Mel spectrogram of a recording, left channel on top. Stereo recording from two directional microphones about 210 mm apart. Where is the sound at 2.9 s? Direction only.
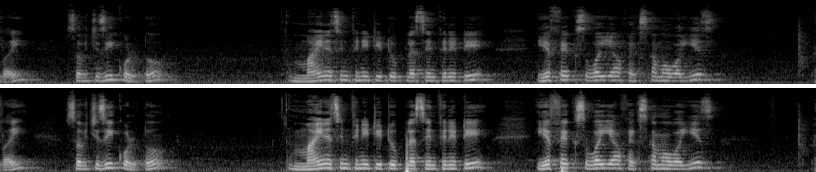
35° right (ahead or behind).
